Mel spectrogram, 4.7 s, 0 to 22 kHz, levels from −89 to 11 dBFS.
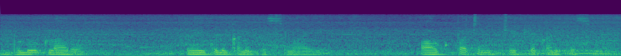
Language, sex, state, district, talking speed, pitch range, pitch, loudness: Telugu, male, Andhra Pradesh, Srikakulam, 105 wpm, 115-130 Hz, 125 Hz, -17 LUFS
